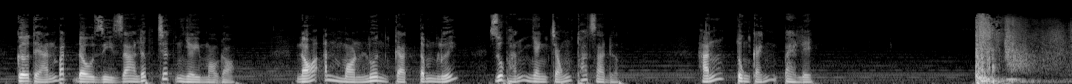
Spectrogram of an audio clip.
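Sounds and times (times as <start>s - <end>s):
speech: 0.2s - 6.3s, 7.0s - 8.2s
loud explosion from a demon-slaying talisman: 9.8s - 10.7s.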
